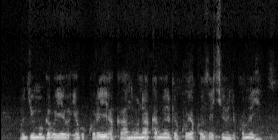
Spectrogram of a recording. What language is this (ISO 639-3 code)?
kin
